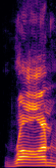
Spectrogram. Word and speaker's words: Ron: Vivek, again rhymes with cake, all candidates should do this, is, according to some polls, currently tied with Ron rhymes with Tron, Spawn, or Juan DeSantis, who at one time was considered a possible heir to Donald Trump's very classy throne.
